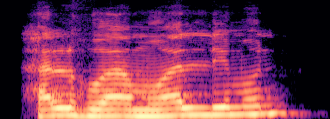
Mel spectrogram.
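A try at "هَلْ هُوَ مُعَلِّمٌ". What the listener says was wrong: এই যে প্রশ্ন আওয়াজটা ঠিক হচ্ছে না। হাল হুয়া মুআল্লিমুন, হাল হুয়া মুআল্লিমুন, আপনি যে আওয়াজটা দিচ্ছেন এরকম, কিন্তু সঠিক আওয়াজটা কি?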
